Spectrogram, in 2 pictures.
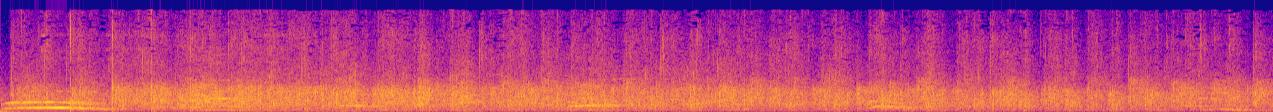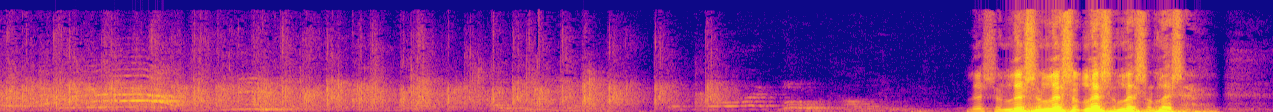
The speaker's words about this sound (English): Give him another clap offering.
